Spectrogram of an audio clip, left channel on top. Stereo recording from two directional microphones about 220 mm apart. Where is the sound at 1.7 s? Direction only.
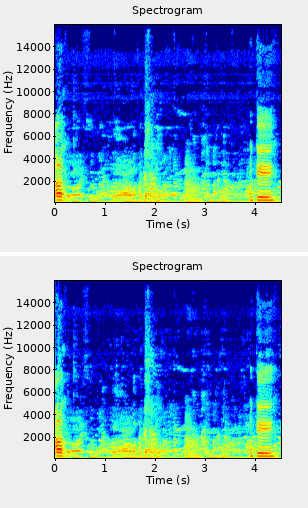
Centre (ahead or behind).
